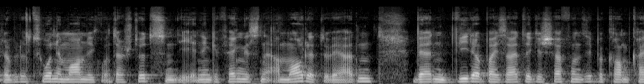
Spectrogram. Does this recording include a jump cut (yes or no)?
no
